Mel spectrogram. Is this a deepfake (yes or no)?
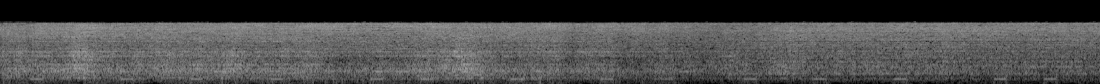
no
